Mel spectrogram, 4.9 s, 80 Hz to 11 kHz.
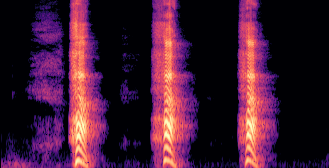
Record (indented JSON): {
  "exhalation_length": "4.9 s",
  "exhalation_amplitude": 32766,
  "exhalation_signal_mean_std_ratio": 0.27,
  "survey_phase": "beta (2021-08-13 to 2022-03-07)",
  "age": "65+",
  "gender": "Male",
  "wearing_mask": "No",
  "symptom_cough_any": true,
  "symptom_runny_or_blocked_nose": true,
  "smoker_status": "Prefer not to say",
  "respiratory_condition_asthma": false,
  "respiratory_condition_other": false,
  "recruitment_source": "REACT",
  "submission_delay": "2 days",
  "covid_test_result": "Negative",
  "covid_test_method": "RT-qPCR"
}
